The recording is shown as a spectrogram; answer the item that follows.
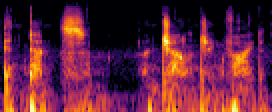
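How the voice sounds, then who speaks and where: Very slow ASMR whisperer. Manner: hushed, slow, deliberate, in short phrases. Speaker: ASMR host. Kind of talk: whispered ASMR story recap.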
